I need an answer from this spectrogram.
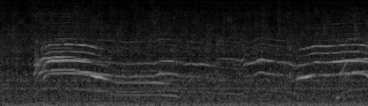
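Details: Female domestic cat in heat: two drawn-out, tonal yowls, the first steady then sliding down, the second starting after a short break and rising again, with a quiet room behind.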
